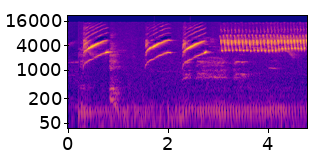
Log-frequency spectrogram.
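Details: Grey canary indoors in a cage: three loud rising slurred whistles spaced about a second apart, followed by a rapid high buzzy trill, with a low hum throughout.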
